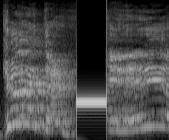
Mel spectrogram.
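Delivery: loud, slow scornful yell; angry shout. Real, not acted. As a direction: shout it out in contempt. Hears Christopher died.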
